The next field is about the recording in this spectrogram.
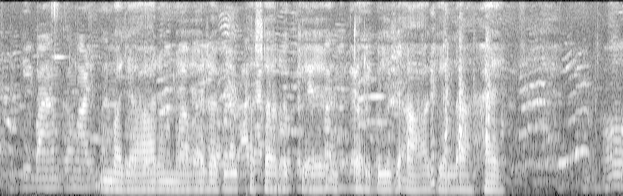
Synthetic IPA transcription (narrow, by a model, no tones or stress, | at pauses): bəd͡ʒaːɾmẽɾəbipʰəsəlkeʊt̪ːə̰lbiːd͡ʒaːɡɪlahɛː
